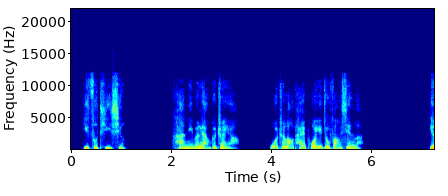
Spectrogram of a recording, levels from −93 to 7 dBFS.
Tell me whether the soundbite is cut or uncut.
uncut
